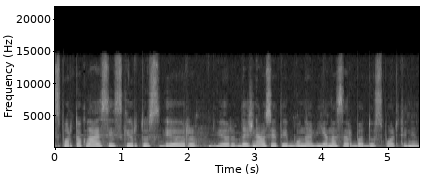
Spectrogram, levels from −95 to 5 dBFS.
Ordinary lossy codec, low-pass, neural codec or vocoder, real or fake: AAC, 48 kbps; 14.4 kHz; vocoder, 44.1 kHz, 128 mel bands every 256 samples, BigVGAN v2; fake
